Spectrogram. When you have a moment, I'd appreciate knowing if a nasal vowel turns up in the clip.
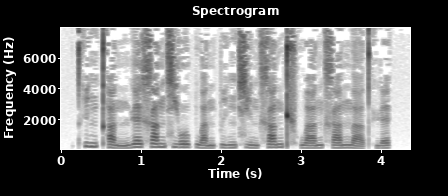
no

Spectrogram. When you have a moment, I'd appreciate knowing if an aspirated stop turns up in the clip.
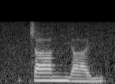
no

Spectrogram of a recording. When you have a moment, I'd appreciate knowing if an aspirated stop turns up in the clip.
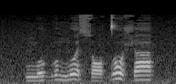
no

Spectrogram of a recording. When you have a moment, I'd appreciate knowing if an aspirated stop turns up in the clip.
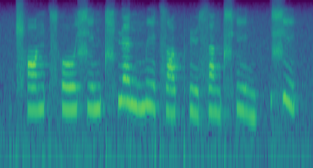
yes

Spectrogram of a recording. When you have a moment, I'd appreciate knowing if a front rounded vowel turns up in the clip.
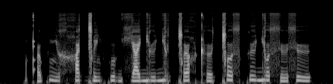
no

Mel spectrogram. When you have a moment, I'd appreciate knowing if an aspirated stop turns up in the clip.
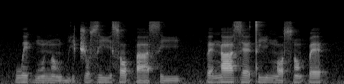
no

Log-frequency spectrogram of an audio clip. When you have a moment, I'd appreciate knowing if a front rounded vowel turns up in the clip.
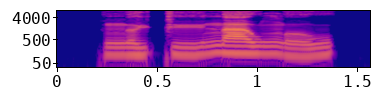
yes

